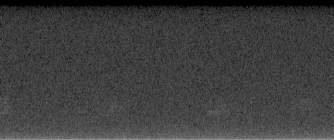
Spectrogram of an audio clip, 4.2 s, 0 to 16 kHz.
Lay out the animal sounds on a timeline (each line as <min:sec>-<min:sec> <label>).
0:00.0-0:04.2 Red-eyed Vireo (Vireo olivaceus)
